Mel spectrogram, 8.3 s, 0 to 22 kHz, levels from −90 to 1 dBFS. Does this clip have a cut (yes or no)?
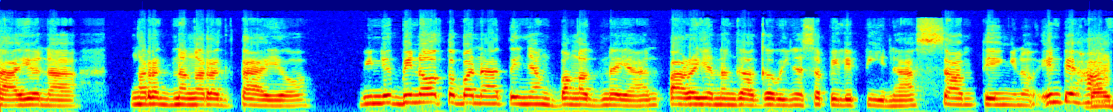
yes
